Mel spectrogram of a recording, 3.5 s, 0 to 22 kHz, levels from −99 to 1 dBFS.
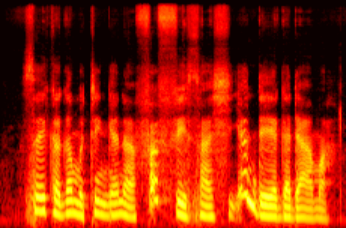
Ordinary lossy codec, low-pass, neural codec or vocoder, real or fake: none; 19.8 kHz; vocoder, 44.1 kHz, 128 mel bands, Pupu-Vocoder; fake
